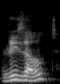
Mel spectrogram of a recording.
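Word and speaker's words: result: রিজাল্ট, হ্যাঁ আমরা রেজাল্ট বলি, উচ্চারণ হচ্ছে রিজাল্ট। হ্যাঁ, রেজাল্টও বলতে পারেন ইন্ডিয়ান স্টাইলে আর কি।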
